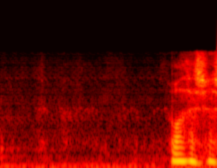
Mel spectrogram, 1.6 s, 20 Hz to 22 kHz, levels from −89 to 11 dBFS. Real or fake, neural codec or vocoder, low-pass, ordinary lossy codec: fake; autoencoder, 22.05 kHz, a latent of 192 numbers a frame, VITS, trained on many speakers; 7.2 kHz; none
